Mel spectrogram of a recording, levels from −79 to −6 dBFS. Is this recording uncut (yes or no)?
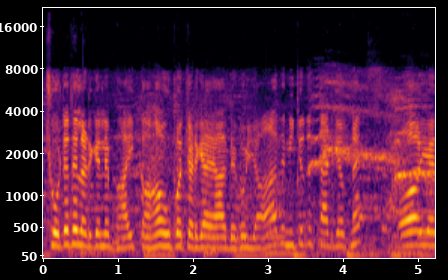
yes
